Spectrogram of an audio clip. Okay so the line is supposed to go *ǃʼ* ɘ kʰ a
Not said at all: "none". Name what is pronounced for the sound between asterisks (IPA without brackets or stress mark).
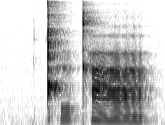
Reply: ǃʰ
